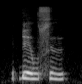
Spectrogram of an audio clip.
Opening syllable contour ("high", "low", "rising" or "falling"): low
